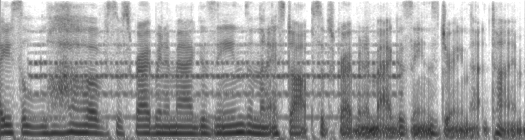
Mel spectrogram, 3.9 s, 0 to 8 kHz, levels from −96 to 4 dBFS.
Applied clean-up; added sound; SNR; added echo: none; Organ; 14 dB; none.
